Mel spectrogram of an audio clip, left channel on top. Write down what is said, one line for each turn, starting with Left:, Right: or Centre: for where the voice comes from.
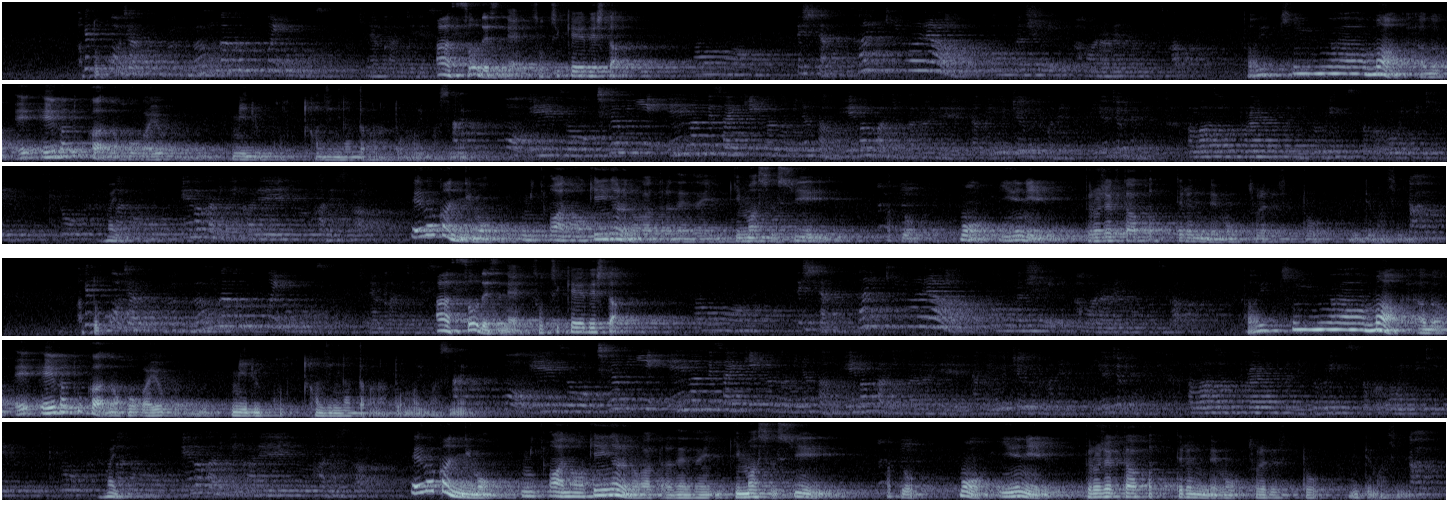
Right: あと、
Left: 結構じゃあ、ぶ文学っぽいものがお好きな感じですかね。
Right: あ、そうですね、そっち系でした。
Left: ああ、でした。最近はじゃあ、どんな趣味に変わられたんですか
Right: 最近は、まあ、あの、え、映画とかの方がよく見るこ感じになったかなと思いますね。
Left: あ、もう映像。ちなみに映画って最近、あの、皆さん映画館に行かないで、なんか YouTube とかね、YouTube じゃない、Amazon プライムとか Netflix とか多いって聞いてるんですけど、
Right: はい。
Left: あの、映画館には行かれる派ですか
Right: 映画館にも、み、あの、気になるのがあったら全然行きますし、あと、
Left: うんうん。
Right: もう家にプロジェクター買ってるんで、もうそれでずっと見てますね。
Left: あ、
